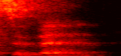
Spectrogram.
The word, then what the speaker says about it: Savin: seriously interesting um and i said have i pronounced your name right because it was s-a-v-i-n and with my kiwi accent i often get things very wrong and he goes no it's perfect he goes um i've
